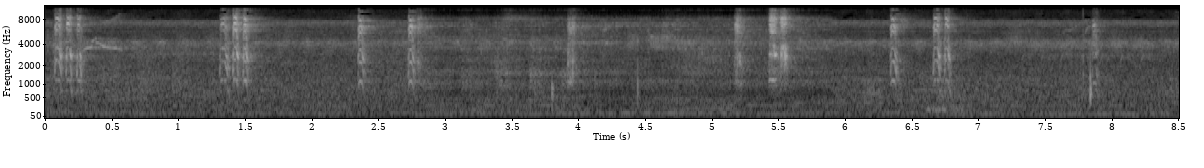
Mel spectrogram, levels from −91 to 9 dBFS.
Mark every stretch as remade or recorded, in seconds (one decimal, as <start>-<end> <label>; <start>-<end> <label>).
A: 0.0-2.8 recorded; 2.8-5.9 remade; 5.9-8.5 recorded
